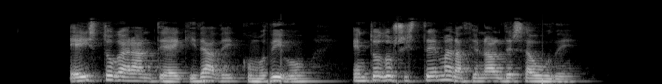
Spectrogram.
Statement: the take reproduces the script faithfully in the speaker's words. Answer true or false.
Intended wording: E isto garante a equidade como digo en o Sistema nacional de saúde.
false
